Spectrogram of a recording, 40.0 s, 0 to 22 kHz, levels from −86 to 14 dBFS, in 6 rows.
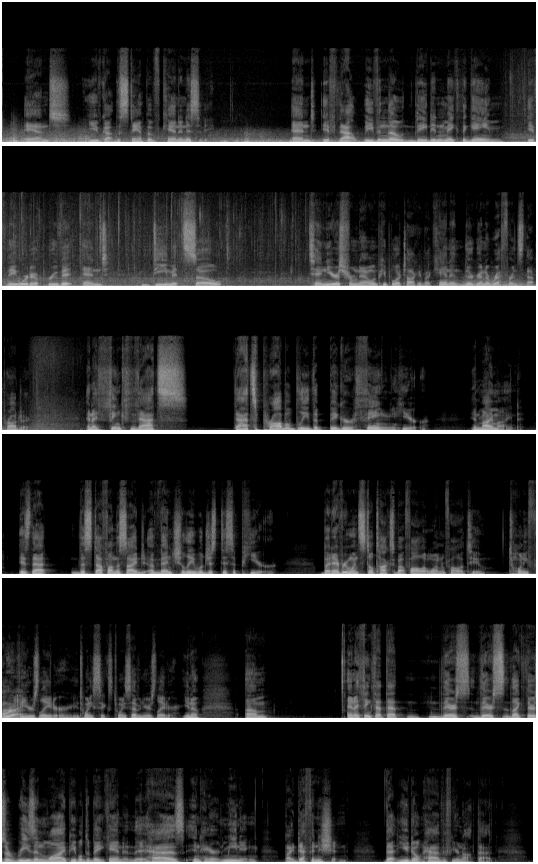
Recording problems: rain or running water; noticeable; until 14 s; 10 dB below the speech

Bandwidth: 14.5 kHz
